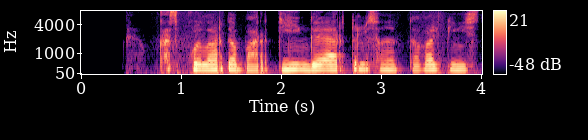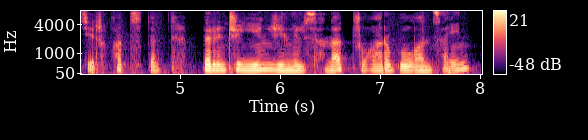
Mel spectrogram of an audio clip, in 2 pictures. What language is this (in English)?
Kazakh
